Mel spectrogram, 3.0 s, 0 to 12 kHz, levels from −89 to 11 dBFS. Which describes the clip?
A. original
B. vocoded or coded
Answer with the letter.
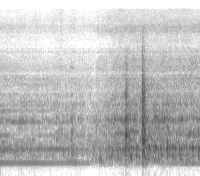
B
